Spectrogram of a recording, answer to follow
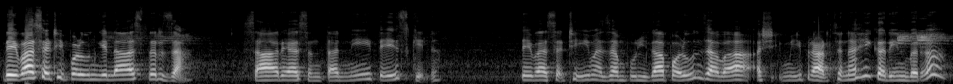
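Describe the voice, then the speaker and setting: A gentle, devoted village mother speaking softly and earnestly, as a woman reader voices her. She comforts her son in an audiobook story reading, in a voice close to the reader's own. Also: medium pitch, a little slow, a little hiss or hum, close to an everyday voice. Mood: tender. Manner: soft, earnest and consoling.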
